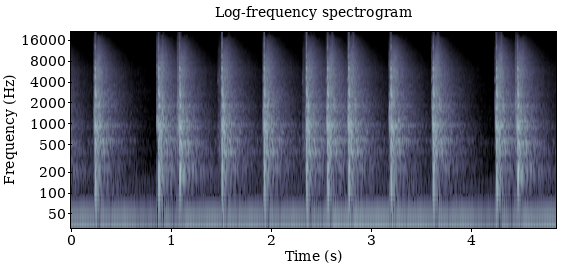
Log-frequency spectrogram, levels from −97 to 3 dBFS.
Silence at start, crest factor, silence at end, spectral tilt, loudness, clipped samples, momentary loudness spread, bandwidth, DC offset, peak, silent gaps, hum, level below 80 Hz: 0 s; 24 dB; 0 s; -1.5 dB/octave; -31 LUFS; under 0.1%; 5 LU; over 20 kHz; under 0.1%; -8 dBFS; none; none; -52 dBFS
